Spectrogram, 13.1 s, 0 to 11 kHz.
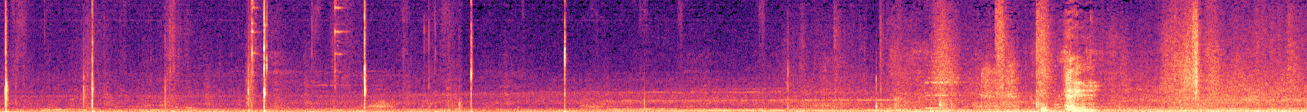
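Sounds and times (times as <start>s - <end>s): joints cracking: 0.0s - 6.9s
steady low hum: 0.0s - 12.3s.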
